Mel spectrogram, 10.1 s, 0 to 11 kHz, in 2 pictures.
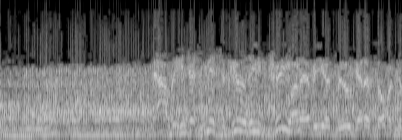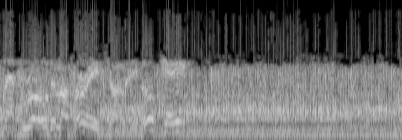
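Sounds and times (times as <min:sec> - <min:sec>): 
jeep engine running while driving: 0:00.0 - 0:10.0
speech: 0:03.8 - 0:07.6.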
